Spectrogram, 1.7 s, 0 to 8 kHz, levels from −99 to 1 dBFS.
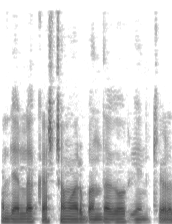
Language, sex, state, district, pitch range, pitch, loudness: Kannada, male, Karnataka, Raichur, 90-95 Hz, 95 Hz, -30 LUFS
